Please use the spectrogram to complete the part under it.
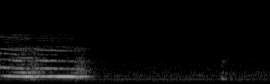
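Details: Java, a 13-year-old Italian Greyhound, stares at his owner indoors and tries to talk, as he does every morning and night: one drawn-out, whiny, steady-pitched moan lasting under a second, then quiet room hum and a faint click.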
